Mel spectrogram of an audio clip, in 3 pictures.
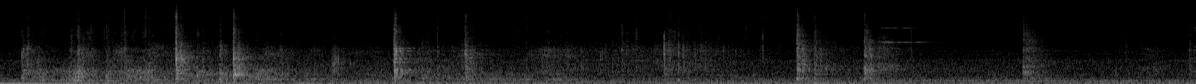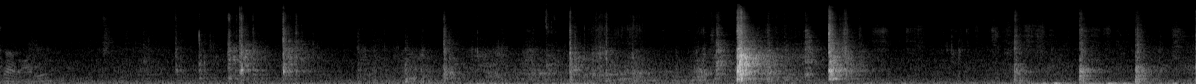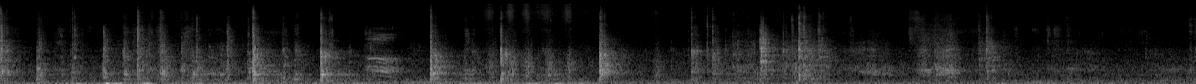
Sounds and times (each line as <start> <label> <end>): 0.2 skating 9.3
12.8 skating 35.8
